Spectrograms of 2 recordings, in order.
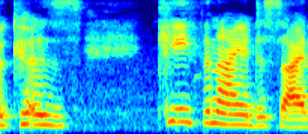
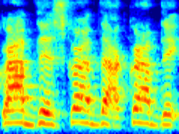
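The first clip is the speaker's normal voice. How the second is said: shouting in a higher pitch; 5 semitones higher than usual. Retelling a rushed moment, the speaker repeats what they shouted; retelling shouting orders. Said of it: "And I'm shouting".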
